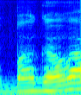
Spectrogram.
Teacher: А, ну и вот там, где стоит «га», его лучше произносить звонко, как украинское. То есть «багава» оно вообще читается.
